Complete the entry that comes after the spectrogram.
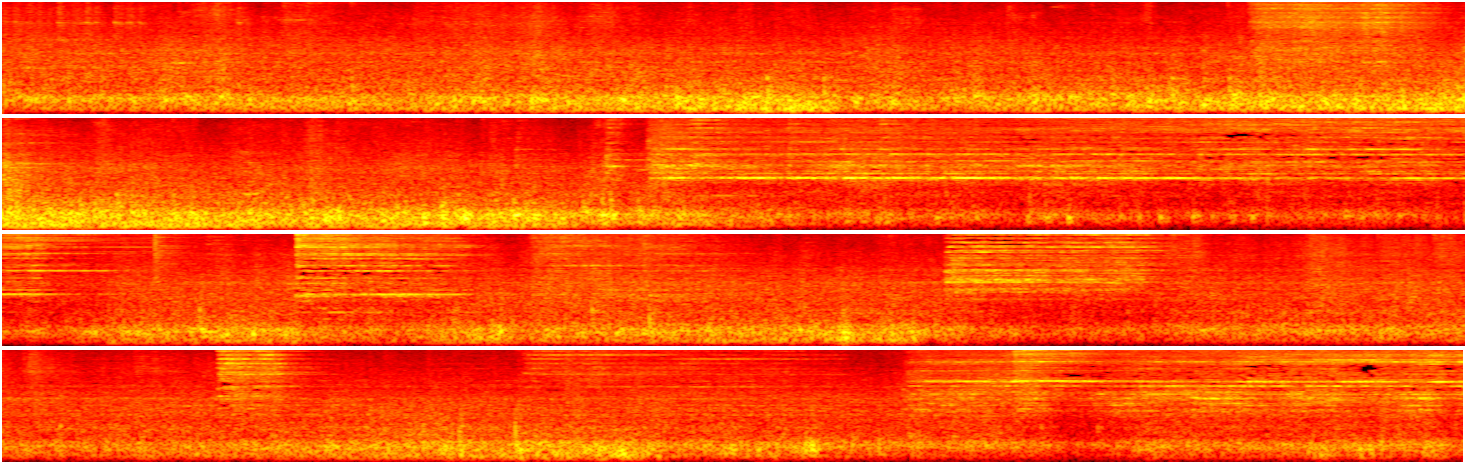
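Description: Freight train rail cars rolling past with a steady rumble of wheels on the track, and steel wheels squealing against the rails in several spells, longest in the middle and again near the end.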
